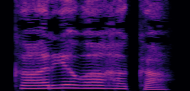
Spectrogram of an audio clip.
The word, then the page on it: ಕಾರ್ಯವಾಹಕ: kāryavāhaka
